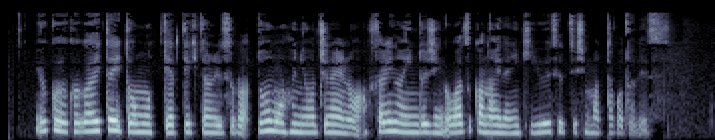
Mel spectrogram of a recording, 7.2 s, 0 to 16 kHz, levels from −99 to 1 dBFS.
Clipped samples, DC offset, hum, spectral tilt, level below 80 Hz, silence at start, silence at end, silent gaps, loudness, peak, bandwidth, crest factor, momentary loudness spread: under 0.1%; under 0.1%; none; -5 dB/octave; -76 dBFS; 0.35 s; 0.5 s; none; -25 LUFS; -6 dBFS; 11.5 kHz; 18 dB; 15 LU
